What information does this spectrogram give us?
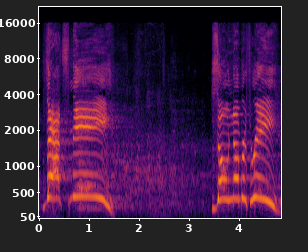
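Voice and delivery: put-on high, loud, thrilled child shouting; excited little boy. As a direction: shout it like a five-year-old who can't wait. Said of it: "jumps out ... and says".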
